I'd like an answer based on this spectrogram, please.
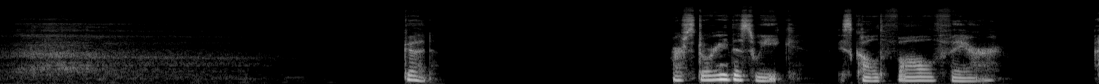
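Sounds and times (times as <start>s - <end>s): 
person breathing during a guided breathing exercise: 0.0s - 3.0s
speech: 4.1s - 4.4s, 6.8s - 10.0s.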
